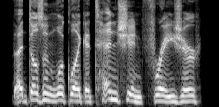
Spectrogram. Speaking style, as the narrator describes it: Sergeant Bell shouted

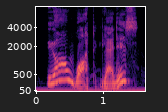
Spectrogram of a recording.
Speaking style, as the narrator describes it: exclaimed the Duchess, giving an involuntary start

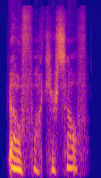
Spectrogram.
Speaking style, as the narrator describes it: replied breathlessly

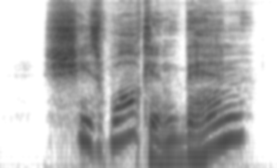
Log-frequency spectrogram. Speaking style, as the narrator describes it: Maggie stammered

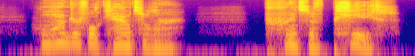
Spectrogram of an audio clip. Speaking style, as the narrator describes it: Stacy slowly slurred

